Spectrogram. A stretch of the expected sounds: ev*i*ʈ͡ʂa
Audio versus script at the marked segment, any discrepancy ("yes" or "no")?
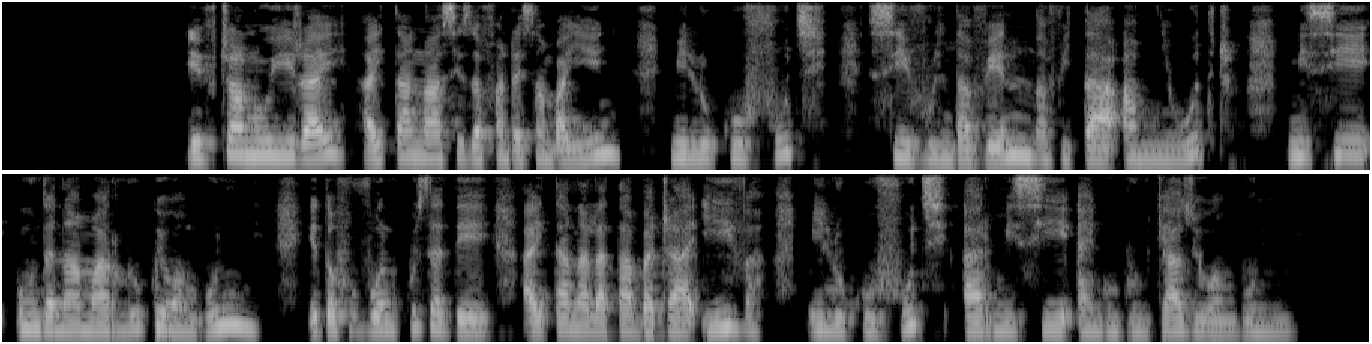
no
